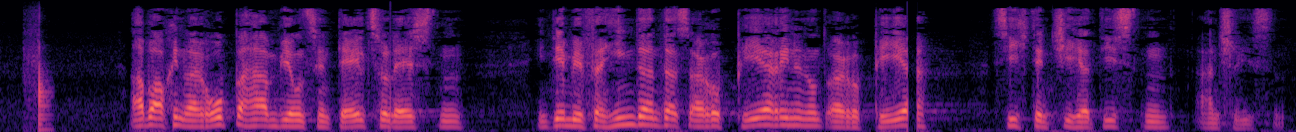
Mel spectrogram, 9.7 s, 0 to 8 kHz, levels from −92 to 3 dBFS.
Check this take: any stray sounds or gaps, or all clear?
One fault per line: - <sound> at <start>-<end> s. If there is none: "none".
- thud at 0.2-0.4 s
- dropout at 6.8-6.9 s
